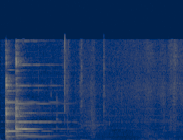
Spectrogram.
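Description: Language-learning app's correct-answer chime: a short, bright ding that rings out and fades over about half a second, signalling that the answer was right. A single click follows just under a second in.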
